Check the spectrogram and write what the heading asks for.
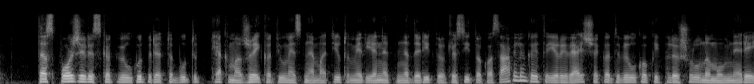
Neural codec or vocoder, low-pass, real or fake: codec, 16 kHz in and 24 kHz out, 0.8 kbps, FocalCodec, streaming, 65536 codes; 10.8 kHz; fake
